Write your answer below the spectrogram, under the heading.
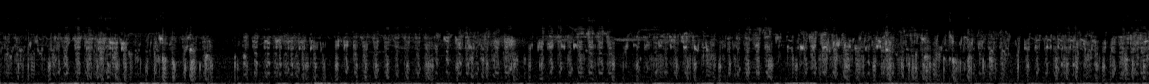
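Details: Black stork chicks at a nest in Karula National Park, southern Estonia, recorded by nest camera at 8:09 pm on 11 June 2023 as the male brings fish. A dense, raspy, rapidly pulsed chorus runs almost continuously, with one short pause.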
